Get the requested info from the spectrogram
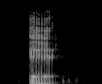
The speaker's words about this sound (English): Sorry, burping.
